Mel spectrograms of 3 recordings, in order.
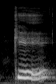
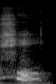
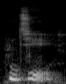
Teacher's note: একাক্ষর সর্বনাম পদে এ ধ্বনির উচ্চারণ সংবৃত হবে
